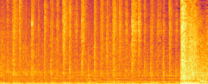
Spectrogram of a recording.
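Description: A gunshot in the turn-based strategy game XCOM Enemy Within: a sudden loud blast near the end, rising out of a steady background of game noise and rhythmic thudding.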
